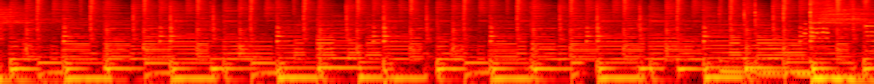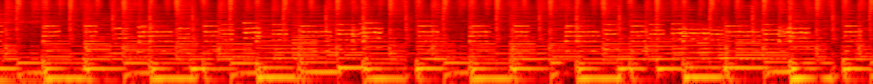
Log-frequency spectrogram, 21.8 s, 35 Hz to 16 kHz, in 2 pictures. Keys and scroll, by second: 0.9 2, 1.1 Return, 1.1 0, 5.1 t, 5.2 w, 5.8 Return, 19.4 z.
